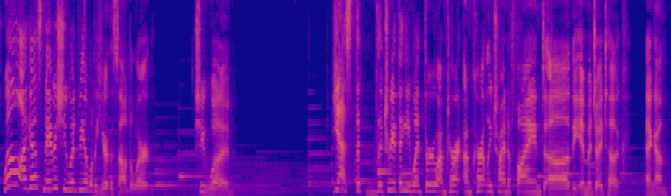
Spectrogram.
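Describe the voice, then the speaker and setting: A woman livestreamer chatting casually over a game, with an excitable, gushing manner. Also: on the high side, normal speed, music in the background. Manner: excitable, gushing, baby-talks to her dog. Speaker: live game streamer. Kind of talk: casual livestream chat while gaming. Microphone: streamer's mic, wearing headphones.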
